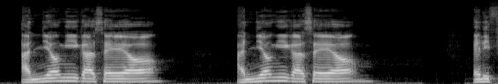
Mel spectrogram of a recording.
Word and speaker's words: 안녕히: And in terms of pronunciation, again, here in he is barely audible in natural speech. So it's 안녕히 가세요.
